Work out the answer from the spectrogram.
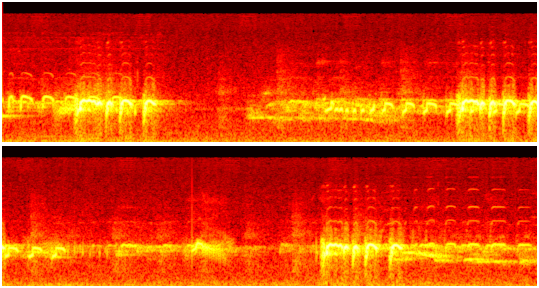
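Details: Local zebra dove in loud, active song. Three loud bursts of rolling coos come about four seconds apart, with softer trilled cooing in between.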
